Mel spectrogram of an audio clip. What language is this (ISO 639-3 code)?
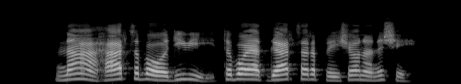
pus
